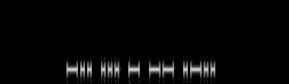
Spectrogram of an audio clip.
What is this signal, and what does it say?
Morse code, heard as a keyed tone, about 36 wpm, 690 Hz. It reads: DSTML
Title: Code Groups - 5 Letters - 35wpm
